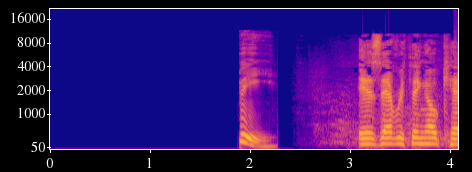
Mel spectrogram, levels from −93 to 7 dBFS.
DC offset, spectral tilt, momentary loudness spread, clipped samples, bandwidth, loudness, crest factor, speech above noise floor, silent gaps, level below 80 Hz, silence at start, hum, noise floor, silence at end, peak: under 0.1%; -4.5 dB/octave; 15 LU; under 0.1%; 12 kHz; -14 LUFS; 18 dB; over 77 dB; none; -48 dBFS; 1.9 s; none; under -90 dBFS; 0 s; 0 dBFS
